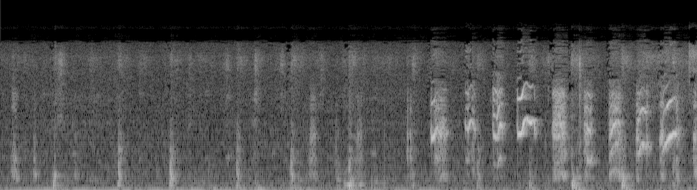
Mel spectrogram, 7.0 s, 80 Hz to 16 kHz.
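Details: Three-week-old harlequin poodle puppies, born October 28 2009: after quiet shuffling, a burst of high, squeaky whimpers and yips breaks out in the second half, about one per second, wavering up and down over a low hum.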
